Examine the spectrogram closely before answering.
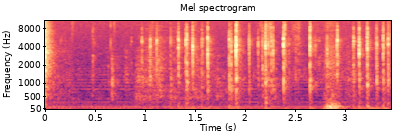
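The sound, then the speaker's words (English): Rapid, irregular clicking of keys on a computer keyboard, typed as an ASMR sound, a quick patter of light taps with a slightly heavier thump near the end, fairly quiet and with no talking. “Or the, like as you, even typing.”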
